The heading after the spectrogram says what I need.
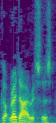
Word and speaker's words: RedIRIS: If you see that, just for those of you that know how to read Spanish, here what we have is never pronounce it red iris.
